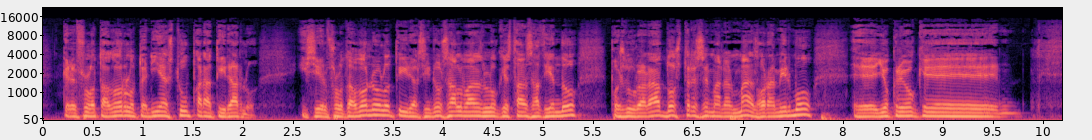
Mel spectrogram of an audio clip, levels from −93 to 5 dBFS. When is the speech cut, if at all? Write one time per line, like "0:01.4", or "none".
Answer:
0:07.1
